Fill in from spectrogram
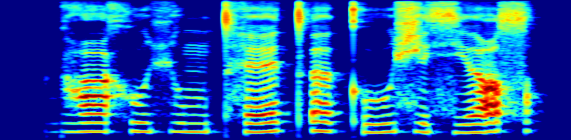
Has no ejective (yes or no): no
